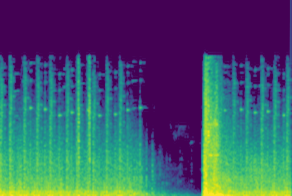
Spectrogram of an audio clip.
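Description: Rapid gunfire from a video game crackles in a dense, continuous stream, fades to silence, then bursts back loudly.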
